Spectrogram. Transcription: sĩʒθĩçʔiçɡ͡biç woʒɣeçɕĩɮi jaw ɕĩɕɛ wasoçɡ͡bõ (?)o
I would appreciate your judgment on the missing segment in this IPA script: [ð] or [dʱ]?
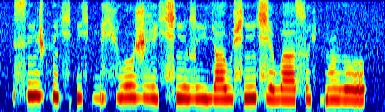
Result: ð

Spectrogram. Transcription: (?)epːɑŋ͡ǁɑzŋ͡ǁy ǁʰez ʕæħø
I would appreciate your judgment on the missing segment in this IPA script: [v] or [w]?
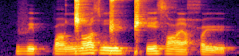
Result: v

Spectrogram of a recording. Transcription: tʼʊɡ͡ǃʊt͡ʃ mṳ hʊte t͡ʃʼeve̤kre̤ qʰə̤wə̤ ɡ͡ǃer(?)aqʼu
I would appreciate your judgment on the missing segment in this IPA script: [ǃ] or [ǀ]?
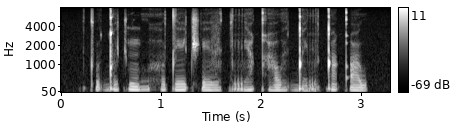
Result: ǃ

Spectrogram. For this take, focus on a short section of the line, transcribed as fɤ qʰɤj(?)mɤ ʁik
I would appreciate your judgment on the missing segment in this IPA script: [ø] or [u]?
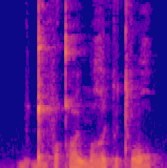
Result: u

